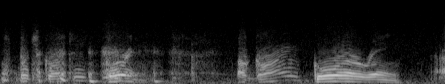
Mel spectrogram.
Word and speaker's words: Goring: So, well, you know, you never mispronounce an Islanders, you know, like Butch Gorky. Is that his name? Butch Gorky? Goring.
